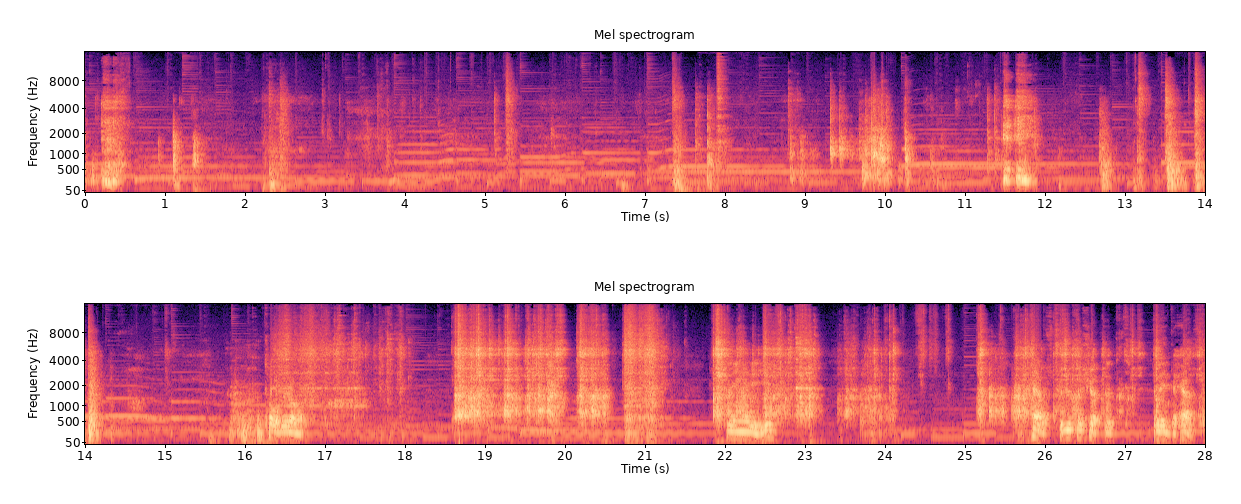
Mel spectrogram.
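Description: Background music with steady sustained notes, over repeated clattering and clicking as pieces of dried beef are dropped into a small plastic chopper bowl. The clatter comes in busy clusters in the second half.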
